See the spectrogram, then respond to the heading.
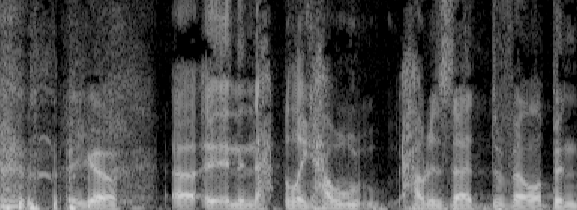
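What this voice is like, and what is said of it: Usual voice. Nothing is said of it.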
